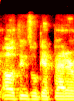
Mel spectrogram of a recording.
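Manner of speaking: ordinary talk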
